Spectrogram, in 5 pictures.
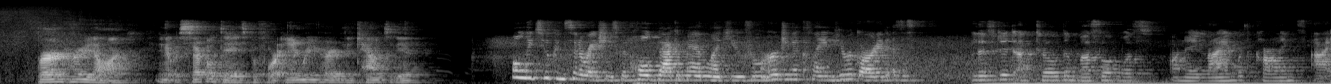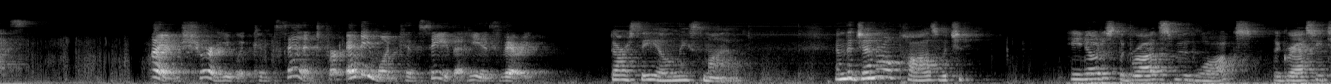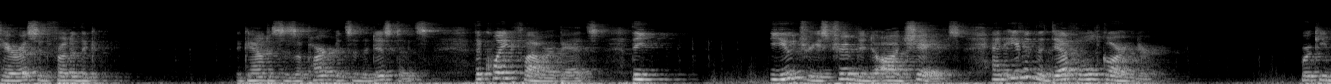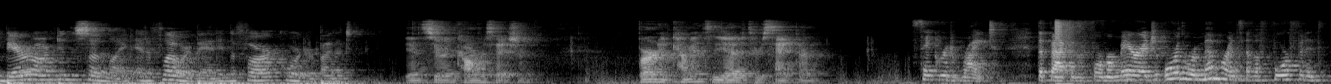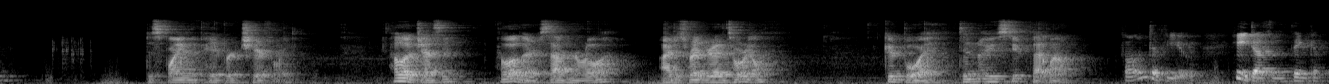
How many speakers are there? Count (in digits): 6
